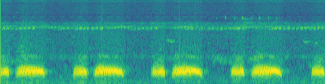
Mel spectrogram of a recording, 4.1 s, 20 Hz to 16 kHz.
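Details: Spotted dove, a wild Malaysian bird with a big voice that hunters targeted, calling 'kuk 1 2'. Three clear, loud phrases, each a brief coo followed by a longer, gently falling coo, with a steady high hum behind.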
